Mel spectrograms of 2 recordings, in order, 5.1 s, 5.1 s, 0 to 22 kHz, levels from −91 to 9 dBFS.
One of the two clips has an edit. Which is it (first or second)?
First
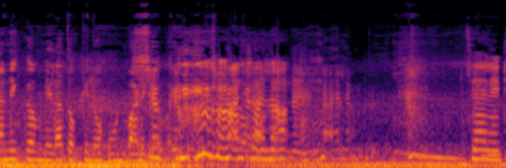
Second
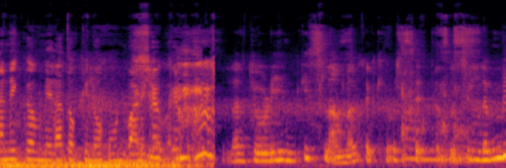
second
